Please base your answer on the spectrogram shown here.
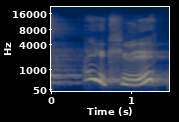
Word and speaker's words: Haikui: It's Haikui.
